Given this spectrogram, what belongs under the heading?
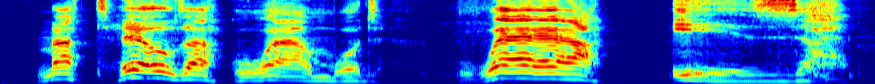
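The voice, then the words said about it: Loud booming Miss Trunchbull voice. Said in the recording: “you do a particularly good voice ... a little bit of sample of Miss Trunchbull without clearing all our eardrums”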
